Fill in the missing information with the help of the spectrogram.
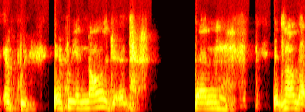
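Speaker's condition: Cerebral palsy; wheelchair user

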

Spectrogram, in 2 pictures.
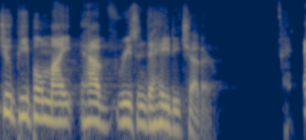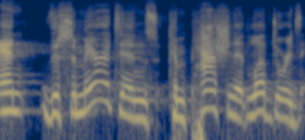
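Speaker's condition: No condition

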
